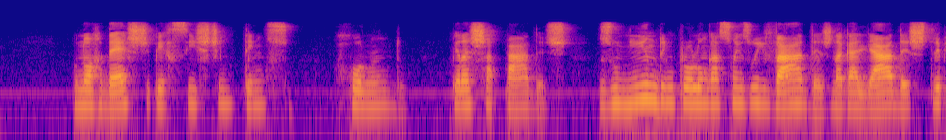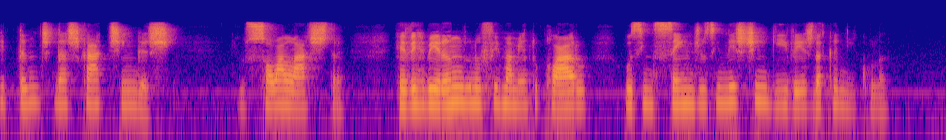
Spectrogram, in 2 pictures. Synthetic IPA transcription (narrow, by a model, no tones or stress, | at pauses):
ʊnɔɾd̪ɛʃt͡ʃɪpeɾsiʃt͡ʃɪĩnt̪ẽsʊ̥ | holɐ̃nd̪ʊ | pelɐsʃapad̪ɐ̰ʃ | zuɲĩnd̪ʊẽj̃pɾolõŋɡasõj̃zujvad̪ɐznɐɡaʎad̪ɐɪʃt̪ɾepit̪ɐ̃nt͡ʃɪd̪ɐʃkaːt͡ʃĩŋɡɐʃ | ɪʊsɔwalaʃt̪ɾɐ | heveɾbeɾɐ̃nd̪ʊnʊfiɾmamẽnt̪ʊklaɾʊː | zĩŋsẽnd͡ʒiʊzineʃt͡ʃĩŋɡivejzd̪ɐkɐnikulɐ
